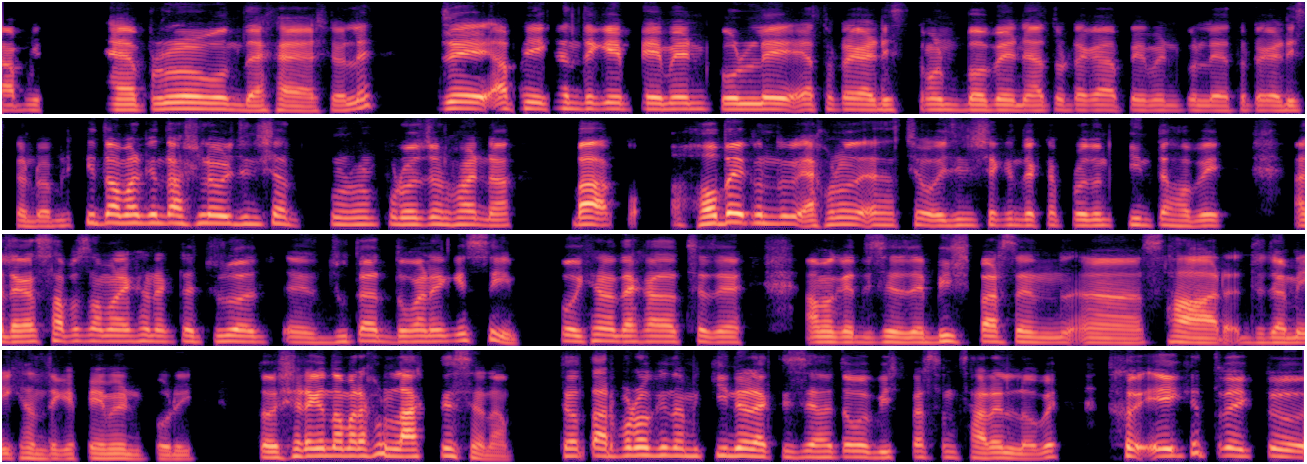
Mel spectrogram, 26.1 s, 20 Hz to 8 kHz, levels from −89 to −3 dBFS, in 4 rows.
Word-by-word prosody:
আপনি, 135 +1 -10 0.4
হ্যাঁ, 140 -1 +4
প্রলোভন 160 0 +5
দেখায় 125 -1 +1
আসলে। 130 - -3 0.4
যে 175 - +5 0.2
আপনি 170 +1 -5
এখান 175 +2 -4
থেকে 165 0 +3
পেমেন্ট 160 0 +3
করলে, 150 +1 +4 0.2
এত 140 - -10
টাকা 145 -1 +3
ডিসকাউন্ট 140 +1 -5
পাবেন। 135 0 +1
এত 130 - -12
টাকা 135 0 -2
পেমেন্ট 130 -1 -6
করলে, 130 -1 -6
এত 120 - -22
টাকা 130 - -1
ডিসকাউন্ট 130 +1 -7
পাবেন। 135 +3 -7
কিন্তু 220 0 +1
আমার 215 0 +4
কিন্তু 220 0 +3
আসলে 210 +2 -1
ওই 200 - +2
জিনিসটা 190 +2 -2 0.2
কোনো 180 - -4
রকম 180 0 -4
প্রয়োজন 175 0 0
হয় 175 -2 +2
না - - +2 0.4
বা 180 - +11 0.2
অ - - -12 0.3
হবে 205 +5 +7
কিন্তু 200 -2 -1
এখনো 170 +5 -3
দেখা 160 - 0
যাচ্ছে 155 - -11
ওই 145 - +1
জিনিসটা 155 +1 -4
কিন্তু 155 -1 -1
একটা 160 - -8
প্রয়োজনে 150 0 -1
কিনতে 160 -1 -3
হবে। 140 +2 -1 0.4
অ্যা - - -4
দেখা 145 - +4
যায় 150 - -7
সাপোজ 160 -1 -2
আমার 155 0 +1
এখানে 155 0 -2
একটা 150 +1 -3
জুরা 155 0 +1 0.3
অ - - -3 0.2
জুতার 150 +3 -1
দোকানে 150 +1 +1
গেছি, 175 0 -3 0.3
তো - - -18
ওইখানে 160 +1 0
দেখা 145 0 +1
যাচ্ছে 145 +1 -4
যে - - 0 0.4
আমাকে 135 0 +2
দিছে 135 +2 -4
যে 130 - +1
২০% 145 -3 0 0.2
অ্যা 125 - -1 0.3
ছাড় 125 -5 +3
যদি 120 +1 -6
আমি 125 - -3
এইখান 125 0 -4
থেকে 120 0 -3
পেমেন্ট 125 -2 0
করি। 110 0 -4 0.3
তো - - -4
সেটা 185 +1 +4
কিন্তু 195 0 +5
আমার 190 - +5
এখন - - 0
লাগতেছে 175 -2 +1
না। - - -5 0.3
তো - - -1
তারপরেও 200 +2 +4
কিন্তু 205 -1 +1
আমি 185 - -5
কিনে 195 -1 +4
রাখতেছি 160 -2 0
হয়তোবা 160 +1 +1
২০% 150 0 -6
ছাড়ের 140 0 +1
লোভে। 120 +6 -1 0.3
তো - - -1 0.2
এই 375 - +6
ক্ষেত্রে 260 -5 -5
একটু 185 - -4
150 Hz, 225 wpm, -22 LUFS, 135-175 Hz, 0.4 s, বা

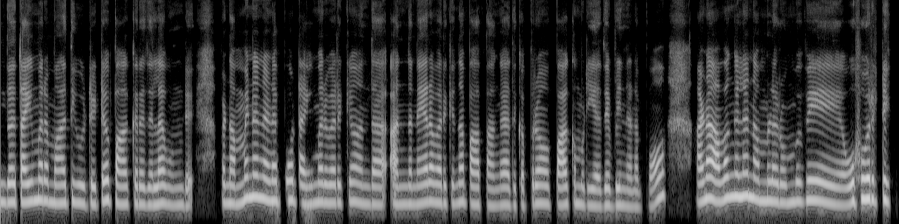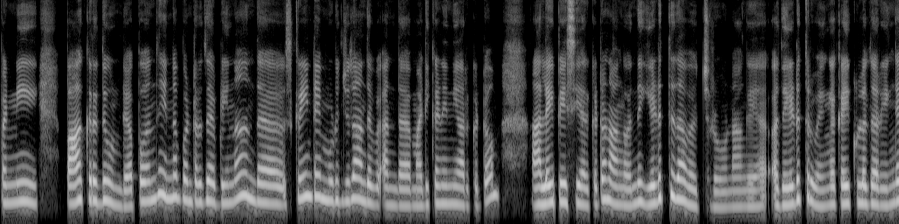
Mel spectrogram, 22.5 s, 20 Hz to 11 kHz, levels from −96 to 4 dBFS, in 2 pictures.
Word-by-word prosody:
இந்த 245 0 +2
டைமரை 260 +1 +3
மாத்தி 235 +2 -1
விட்டுட்டு 230 +3 0
பார்க்குறதெல்லாம் 225 0 0
உண்டு. 215 0 -6 0.3
இப்போ 245 - -5
நம்ம 235 +5 +1
என்ன 315 0 +4
நினைப்போம், 265 0 +1
"டைமர் 240 +2 -1
வரைக்கும் 245 +2 -3
அந்த 225 0 -3 0.3
அந்த 225 0 -4
நேரம் 245 +1 +2
வரைக்கும் 235 +1 -4
தான் 235 - -6
பார்ப்பாங்க, 215 -1 -4
அதுக்கப்புறம் 225 +3 -3 0.2
பார்க்க 225 +1 0
முடியாது." 210 -1 -4
அப்படின்னு 210 -1 -3
நினைப்போம். 195 - -3 0.5
ஆனா 295 +3 +6
அவங்கெல்லாம் 315 +2 +4
நம்மள 260 -1 +1
ரொம்பவே 255 +3 +1 0.5
ஓவர்டேக் 275 -2 +3
பண்ணி 250 +2 -1 0.6
பார்க்குறதும் 265 0 +3
உண்டு. 200 -2 -4
அப்போ 255 - -1
வந்து 290 +6 0
என்ன 305 - +1
பண்ணுறது 255 -1 -1
அப்படின்னா, 235 +6 -2
அந்த 255 -3 0 0.4
ஸ்க்ரீன் 315 +3 0
டைம் 290 -4 +2
முடிஞ்சதும் 265 +2 0
அந்த-அந்த 215 -4 -3 0.2
மடிக்கணினியா 230 +1 -3
இருக்கட்டும், 255 +11 -5 0.5
அலைபேசியா 235 0 +3
இருக்கட்டும் 220 +7 -1
நாங்க 225 -3 -2
வந்து 235 +4 -1
எடுத்து 295 +7 +1
தான் 265 -4 +3
வச்சுருவோம். 190 -1 -7
நாங்க 195 0 -7 0.3
அதை 215 0 0
எடுத்துருவோம். 255 -5 -1
எங்க 225 +1 -1
கைக்குள்ள 230 0 +2
தான் 215 -2 +1
எங்க 250 +4 +1
235 Hz, 150 wpm, -24 LUFS, 220-265 Hz, 0.6 s, ஆனா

